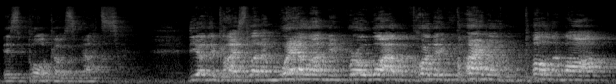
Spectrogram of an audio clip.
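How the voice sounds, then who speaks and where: A man's voice: sits high, sharp tone. Young man acting raw addict monologue, echoey room. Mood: raw, defiant. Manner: halting, dramatic retelling with sudden outbursts. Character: battered male heroin addict, raw, defiant storyteller. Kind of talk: stage monologue. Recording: distant echoey room, faint noise.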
